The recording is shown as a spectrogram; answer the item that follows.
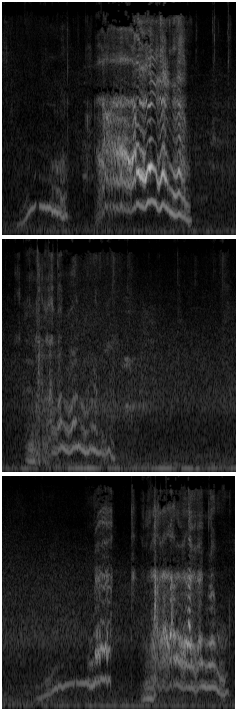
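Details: Loud black house cat yowling repeatedly, with rising moans that swell into long wavering cries, separated by short gaps; five or six calls over fourteen seconds, indoors with faint background hum.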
